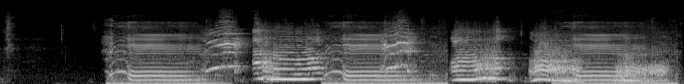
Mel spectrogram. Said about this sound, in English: I'm going to play you that noise again from that person. And then the noise of an actual donkey.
